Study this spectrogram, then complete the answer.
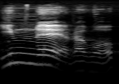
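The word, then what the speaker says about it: אמרי: 히브리어로 임레라고 발음을 하는데요, 명철이라고 하는 단어와 연결되어서 바르게 이해하고 분별하도록 이끄는 말씀이다 라고 하는 그런 의미가 담겨져 있습니다.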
